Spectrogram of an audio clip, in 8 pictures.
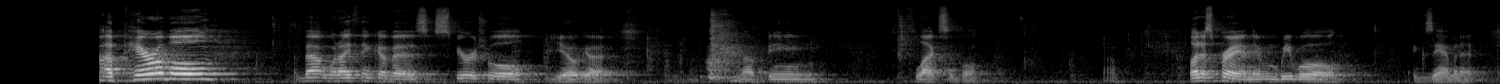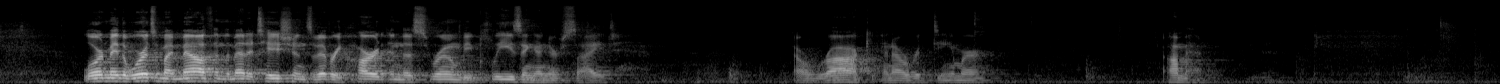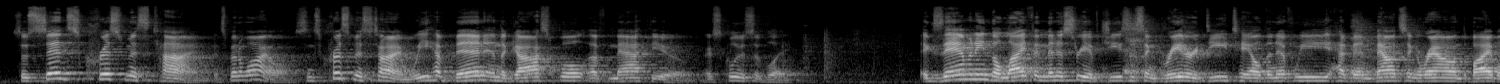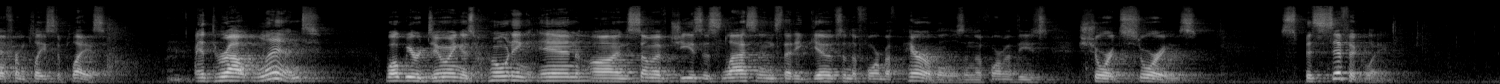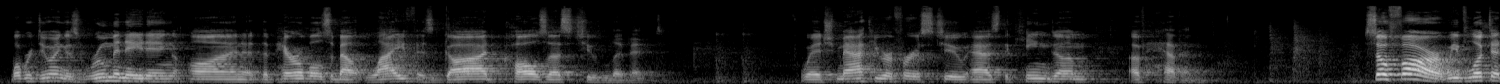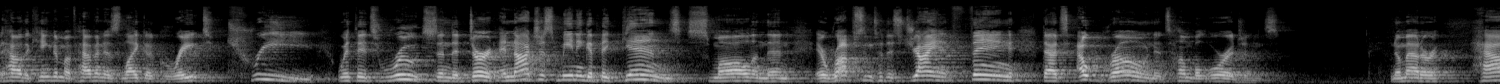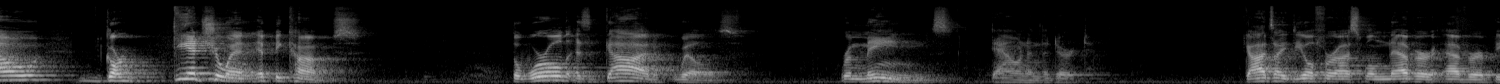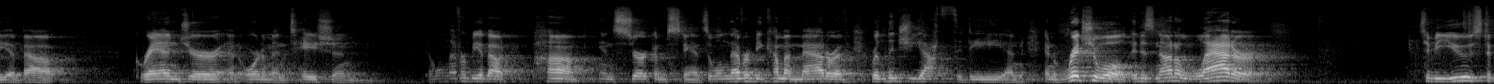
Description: (Editor’s Note. The sermon ends in an unusual way, which was acknowledged and corrected later in the service)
